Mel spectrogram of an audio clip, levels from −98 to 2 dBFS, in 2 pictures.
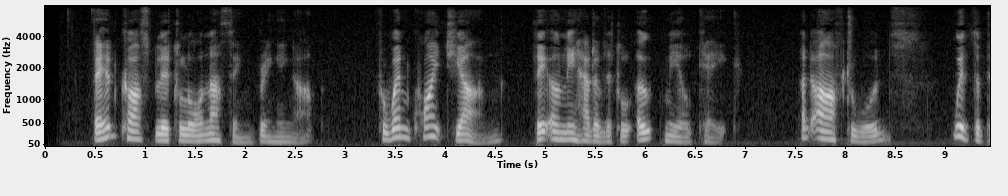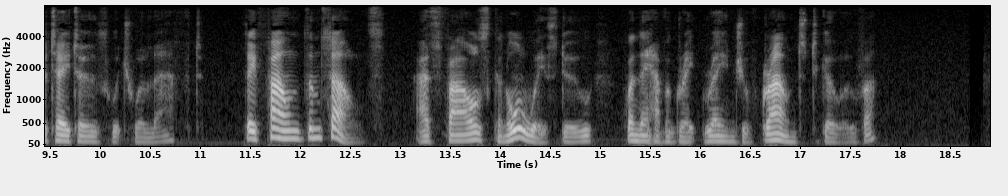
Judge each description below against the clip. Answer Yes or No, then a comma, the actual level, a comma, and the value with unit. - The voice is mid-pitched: No, low, 120 Hz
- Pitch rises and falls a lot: Yes, wide, 6.0 semitones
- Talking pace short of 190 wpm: Yes, average, 145 wpm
